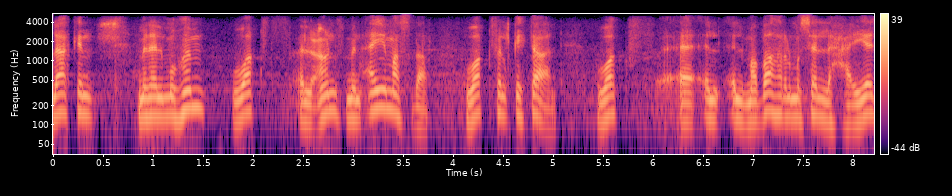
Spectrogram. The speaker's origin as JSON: {"language": "Arabic", "town": "Doha", "country": "Qatar", "said": "على هامش مؤتمر عندنا في الدوحة"}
